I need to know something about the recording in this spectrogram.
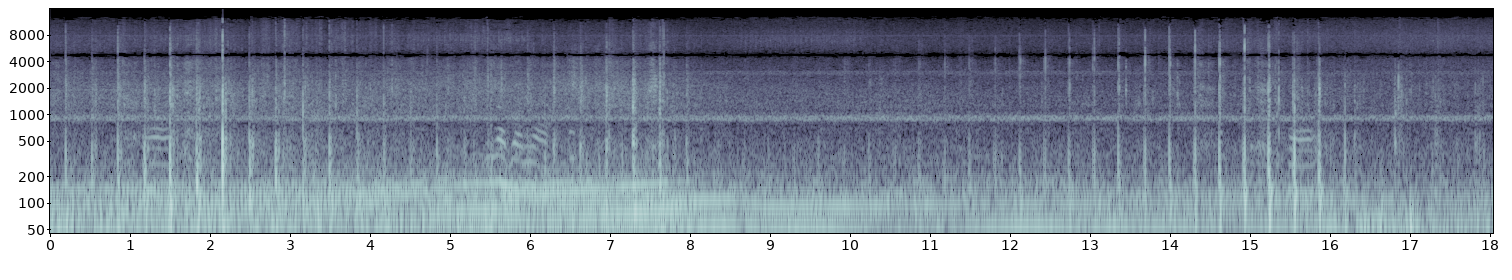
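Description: Runners' footsteps slap on a paved road as they pass close by.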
